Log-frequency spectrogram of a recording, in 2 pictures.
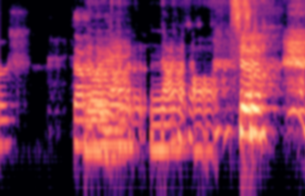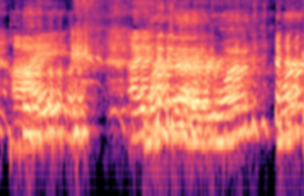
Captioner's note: both laugh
